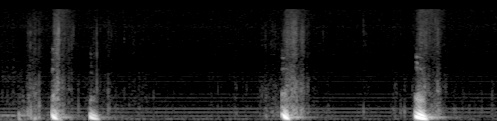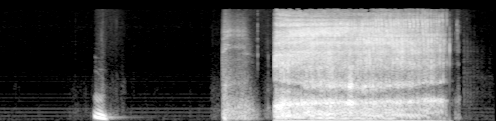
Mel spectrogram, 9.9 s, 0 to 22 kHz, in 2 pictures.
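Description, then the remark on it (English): A slow human heartbeat of about 48 beats a minute, low, muffled thumps arriving roughly every second and a half, then giving way to a loud burst of harsh, static-like noise near the end. “A slow heartbeat is a sign of a healthy guy.”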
